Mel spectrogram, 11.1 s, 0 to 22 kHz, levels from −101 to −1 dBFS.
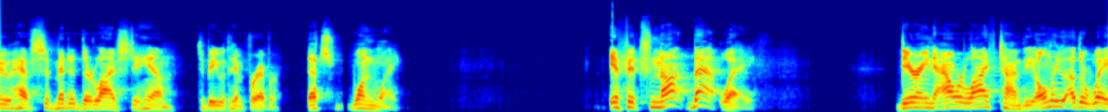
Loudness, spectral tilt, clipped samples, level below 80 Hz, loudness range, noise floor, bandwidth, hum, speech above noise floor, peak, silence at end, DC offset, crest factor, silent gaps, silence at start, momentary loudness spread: -20 LUFS; -5.5 dB/octave; under 0.1%; -82 dBFS; 7 LU; under -90 dBFS; 8.8 kHz; none; over 70 dB; 0 dBFS; 0 s; under 0.1%; 22 dB; 4.13-4.23 s, 4.29-4.50 s, 5.20-5.28 s, 5.43-5.77 s, 8.10-8.24 s, 8.83-8.87 s; 0 s; 9 LU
